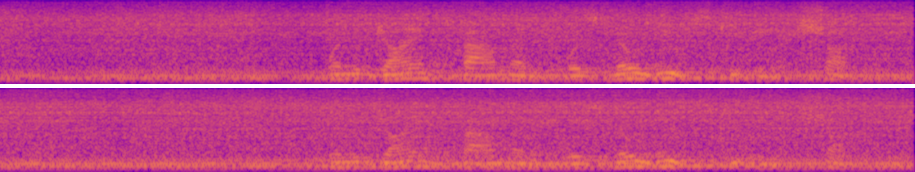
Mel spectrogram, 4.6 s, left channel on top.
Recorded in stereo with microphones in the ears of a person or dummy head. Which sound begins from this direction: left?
A man speaking, at 1.6 s.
